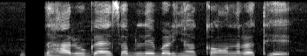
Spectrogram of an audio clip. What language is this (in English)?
Chhattisgarhi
